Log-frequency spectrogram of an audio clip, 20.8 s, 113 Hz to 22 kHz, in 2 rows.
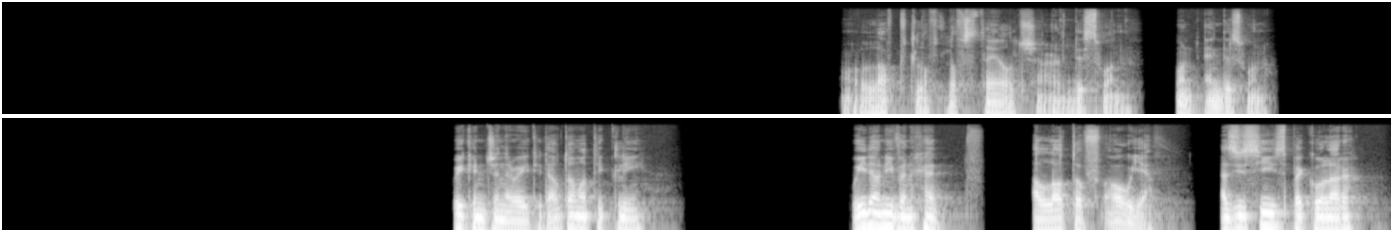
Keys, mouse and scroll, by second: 7.8 click, 7.8 click, 8.3 ctrl+click, 9.8 ctrl+double click, 11.5 ctrl+double click, 14.0 ctrl+double click, 15.6 ctrl+double click, 16.8 scroll down 2, 18.3-20.1 scroll down 2.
